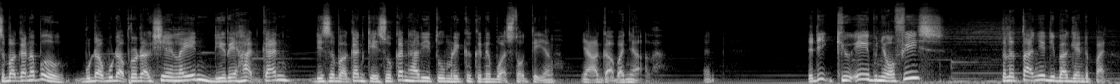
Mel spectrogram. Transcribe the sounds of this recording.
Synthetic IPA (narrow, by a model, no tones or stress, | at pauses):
səbap̚kanap̬əbudaʔbudaʔpɾodak̚sijaŋlaɪndiɾeɦat̪̚kandis̬əbap̚kankəisukanɦaɾit̪uməɾekakənə̃buat̪̚st̪ɔk̚t̪ɪk̚jaŋ | jaŋaɡa̰ʔbaɲa̰klah | an | d͡ʒadikjuʔep̬uɲãofist̪ələt̪at̪̚ɲãdibaɡiandəpa̰n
